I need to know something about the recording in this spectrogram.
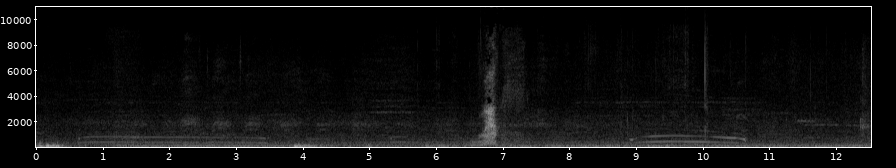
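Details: Fighting cat: long, drawn-out, steady tonal yowls, each lasting two to three seconds with a falling end, separated by a sudden loud broadband shriek and a few thumps.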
